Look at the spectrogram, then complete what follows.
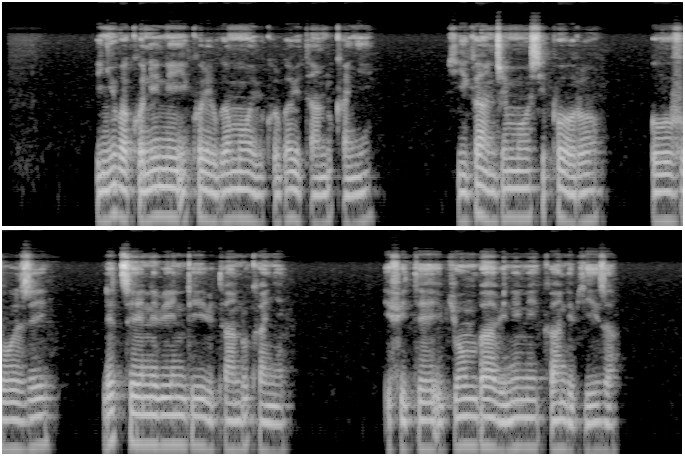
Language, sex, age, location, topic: Kinyarwanda, female, 25-35, Kigali, health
